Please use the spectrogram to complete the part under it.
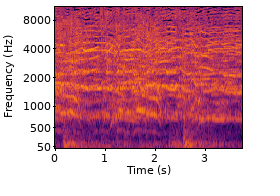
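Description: A large crowd of spectators roars and cheers after a duel victory at a tournament, loud mixed shouting and whoops that swell and stay continuous.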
